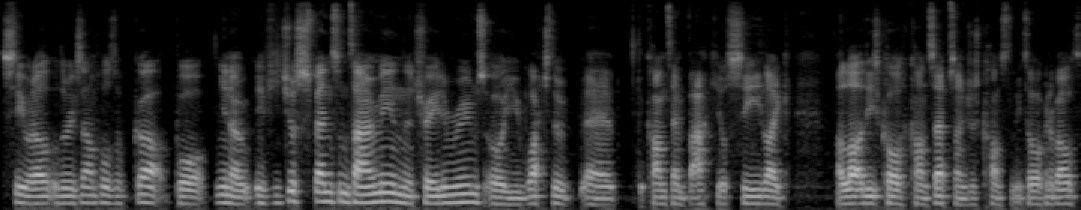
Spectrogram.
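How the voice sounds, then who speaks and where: A man's medium-pitched voice at a fairly quick pace, with ordinary pitch variation, over a quiet background. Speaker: trading educator. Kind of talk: tutorial. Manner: fast.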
